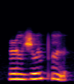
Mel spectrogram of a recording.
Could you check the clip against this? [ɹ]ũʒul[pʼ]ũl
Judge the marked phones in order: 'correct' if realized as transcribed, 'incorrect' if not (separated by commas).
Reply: correct, correct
